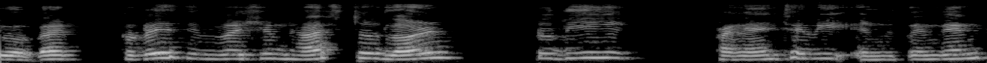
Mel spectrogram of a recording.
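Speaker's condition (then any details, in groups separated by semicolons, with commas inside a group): Encephalitis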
